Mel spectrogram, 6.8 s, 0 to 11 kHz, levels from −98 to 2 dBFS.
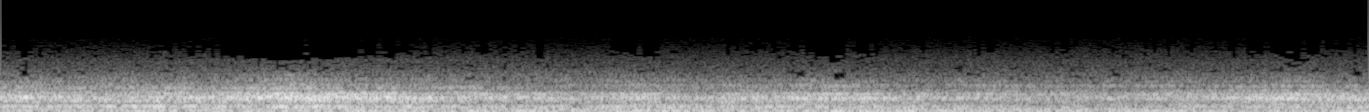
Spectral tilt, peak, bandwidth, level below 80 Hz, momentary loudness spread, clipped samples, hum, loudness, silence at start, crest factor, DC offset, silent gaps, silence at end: -17 dB/octave; -2 dBFS; 1.9 kHz; -22 dBFS; 9 LU; under 0.1%; none; -18 LUFS; 0 s; 14 dB; under 0.1%; none; 0 s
